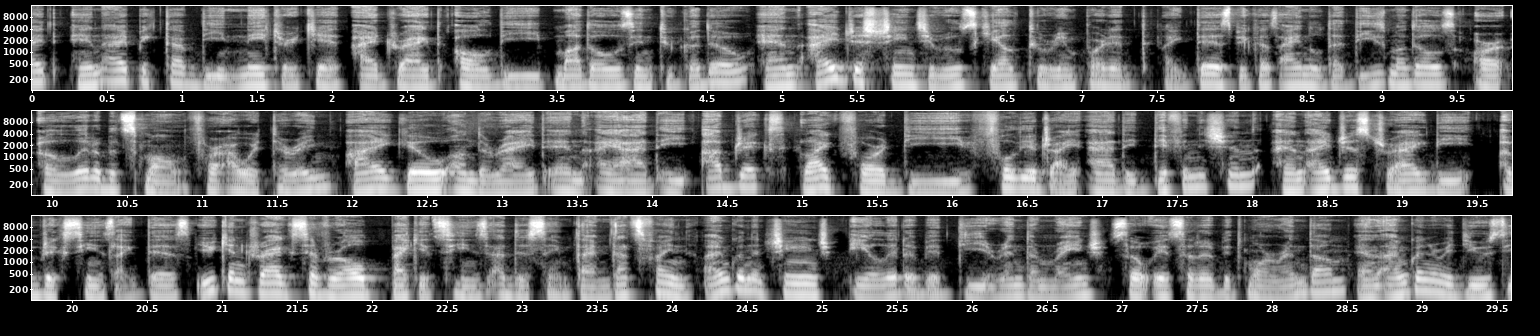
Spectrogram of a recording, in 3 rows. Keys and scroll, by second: 2.6 alt+Tab, 7.4-8.4 typing, 26.1 3, 26.3 Return.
